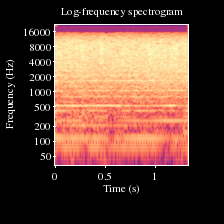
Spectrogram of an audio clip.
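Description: Rain falling in the Jurassic World Evolution dinosaur park game, a soft steady hiss of drops on surfaces, faint and even with no voices.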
